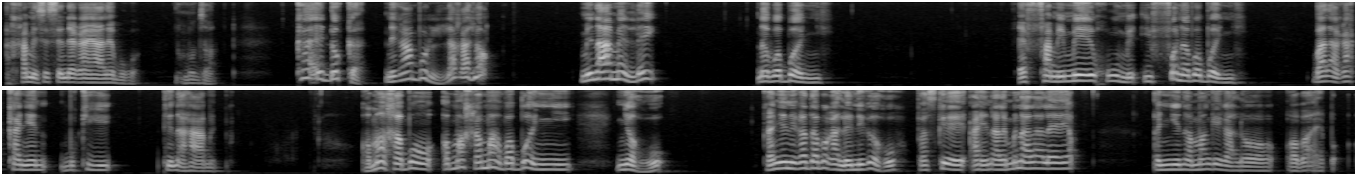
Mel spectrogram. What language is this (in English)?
Bayot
